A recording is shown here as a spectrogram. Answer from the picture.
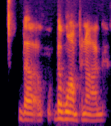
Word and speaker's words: Wampanoag: Although that spelling right there of Wampanoag is actually Wôpanâak, so that's the Wampanoag pronunciation. Wampanoag is more like the anglicized pronunciation.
